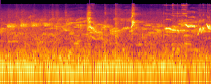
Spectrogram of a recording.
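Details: Oriental magpie-robin singing energetically while spreading its tail, as a lure recording: thin high whistles and sharp upslurred notes scattered over a steady low background rumble.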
